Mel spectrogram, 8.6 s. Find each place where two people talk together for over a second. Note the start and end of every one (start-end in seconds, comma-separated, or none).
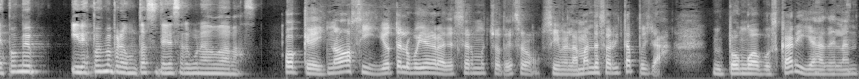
none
